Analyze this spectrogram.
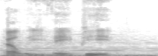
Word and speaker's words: Leap: Spelled Leap, L-E-A-P, but pronounced Leap, this fortified house was constructed during the Middle Ages, between 1250 and 1300.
